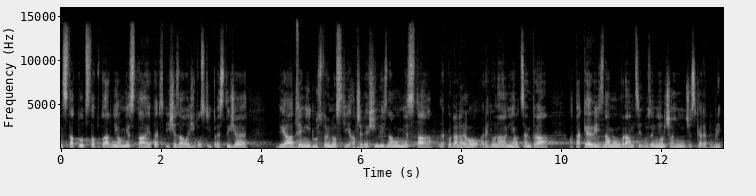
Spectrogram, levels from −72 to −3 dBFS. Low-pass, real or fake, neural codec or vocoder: 14.4 kHz; fake; codec, 44.1 kHz, 2.6 kbps, SNAC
